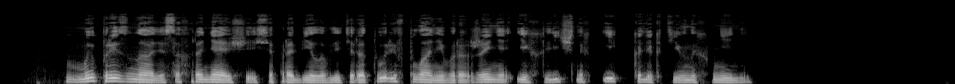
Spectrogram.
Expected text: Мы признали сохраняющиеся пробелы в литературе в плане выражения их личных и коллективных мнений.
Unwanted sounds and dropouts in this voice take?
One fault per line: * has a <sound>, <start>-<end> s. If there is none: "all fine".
all fine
